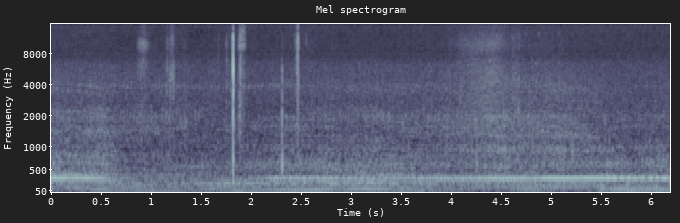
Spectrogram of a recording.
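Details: Ford C-Max pulling away: a faint steady mid-pitched whine over quiet engine and road sound; source not determined.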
